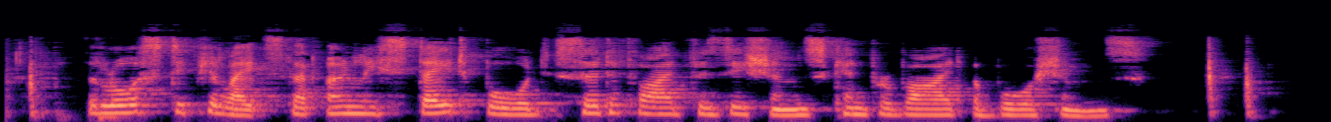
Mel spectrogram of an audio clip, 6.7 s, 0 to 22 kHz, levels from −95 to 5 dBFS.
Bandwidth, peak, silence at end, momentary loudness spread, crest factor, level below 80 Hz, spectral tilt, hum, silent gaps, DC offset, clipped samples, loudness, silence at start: 9.4 kHz; -4 dBFS; 0.35 s; 10 LU; 18 dB; -60 dBFS; -4 dB/octave; none; 5.91-5.95 s; under 0.1%; under 0.1%; -20 LUFS; 0.1 s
